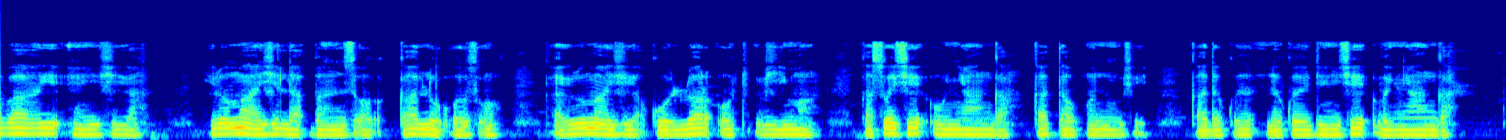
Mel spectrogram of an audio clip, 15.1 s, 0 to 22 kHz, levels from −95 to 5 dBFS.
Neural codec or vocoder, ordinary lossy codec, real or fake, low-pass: none; MP3, 48 kbps; real; 7.2 kHz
